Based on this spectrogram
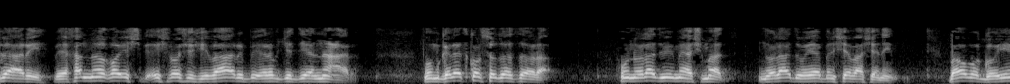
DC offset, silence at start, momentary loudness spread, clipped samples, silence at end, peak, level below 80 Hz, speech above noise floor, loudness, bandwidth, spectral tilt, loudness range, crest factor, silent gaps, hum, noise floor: under 0.1%; 0 s; 7 LU; under 0.1%; 0 s; 0 dBFS; -62 dBFS; 35 dB; -17 LUFS; 5.8 kHz; -10.5 dB/octave; 1 LU; 16 dB; none; none; -50 dBFS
